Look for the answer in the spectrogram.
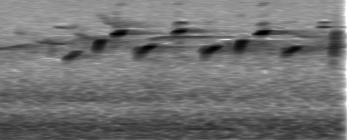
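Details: European goldfinch: a short series of about eight clear, high, quick chirping notes, evenly spaced and alternating slightly in pitch.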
